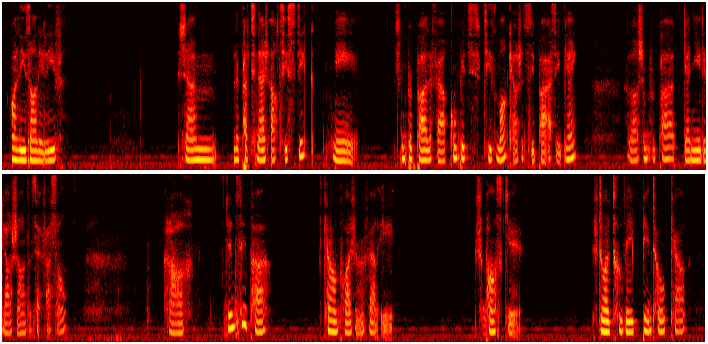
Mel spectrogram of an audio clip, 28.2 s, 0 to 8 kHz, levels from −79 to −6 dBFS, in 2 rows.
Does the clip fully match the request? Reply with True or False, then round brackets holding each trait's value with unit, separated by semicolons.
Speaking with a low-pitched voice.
False (180 Hz)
